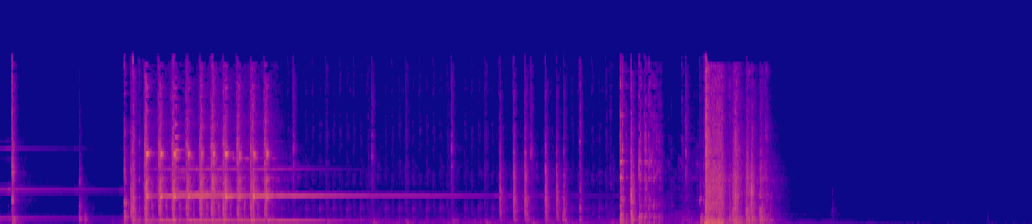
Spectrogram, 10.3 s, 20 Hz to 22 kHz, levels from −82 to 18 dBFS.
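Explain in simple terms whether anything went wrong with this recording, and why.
Nothing went wrong with this recording of sounds. At no point does the audio do anything it shouldn't, so there is nothing here to fix.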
